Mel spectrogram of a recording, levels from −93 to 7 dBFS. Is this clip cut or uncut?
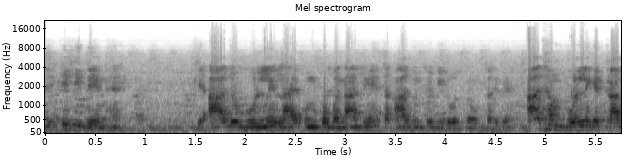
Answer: cut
